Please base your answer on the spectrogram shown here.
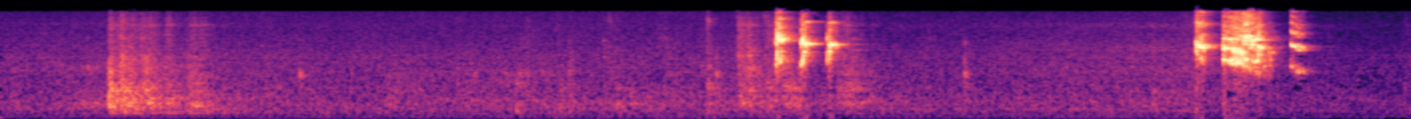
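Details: Rosy-faced lovebird chirping: a soft rustle, then two loud rasping, stuttered chirp clusters about two seconds apart, with faint urban background noise.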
